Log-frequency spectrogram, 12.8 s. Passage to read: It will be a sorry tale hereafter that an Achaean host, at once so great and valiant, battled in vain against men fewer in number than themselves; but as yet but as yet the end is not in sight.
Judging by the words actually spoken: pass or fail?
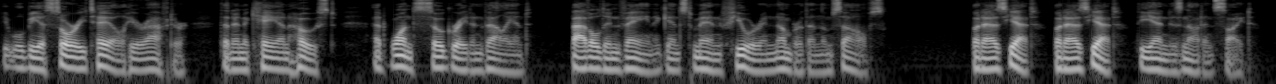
pass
